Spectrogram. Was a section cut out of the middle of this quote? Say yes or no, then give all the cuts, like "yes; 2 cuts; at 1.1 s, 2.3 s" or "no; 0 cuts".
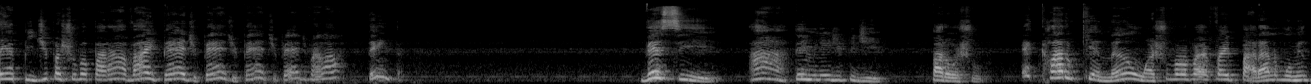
no; 0 cuts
